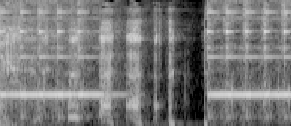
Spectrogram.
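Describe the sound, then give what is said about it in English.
A bell rings twice, loud, each ring a sustained bright buzzing tone separated by a brief pause with a few faint clicks in between. “That was two counts of the bell.”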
